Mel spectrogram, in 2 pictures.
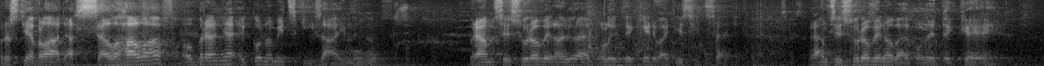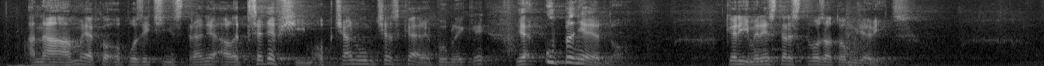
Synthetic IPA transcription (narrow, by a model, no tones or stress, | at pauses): pɾo̞scɛvlaːdasɛlɦalafʔo̞bɾaɲɛʔɛko̞no̞mɪt͡skiːɣzaːjmuː | vɾaːmt͡sɪsuɾo̞vɪnvɛːpo̞lɪt̪ɪkɪdvacɪsiːt͡sɛ | vɾaːmt͡sɪsuɾo̞vɪno̞vɛ̰ːpo̞lɪt̪ɪkɪ | ʔanaːmjako̞ʔopo̞zɪt͡ʃɲiːst̪ɾaɲɛʔalɛpr̝̥ɛdɛfʃiːmʔo̞pt͡ʃanuːmt͡ʃɛskɛːɾɛpublɪkɪjɛuːpl̩ɲɛjɛdno̰ | kt̪ɛɾiːmɪnɪst̪ɛɾst̪vo̞zat̪o̞muːʒɛvḭːt͡s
